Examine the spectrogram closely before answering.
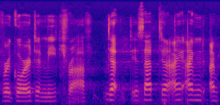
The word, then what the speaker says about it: Grigor Dimitrov: But I know you dated a number of professional athletes, like Grigor Dimitrov. Is that, I'm pronouncing these names No, that's correct?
